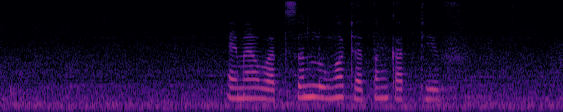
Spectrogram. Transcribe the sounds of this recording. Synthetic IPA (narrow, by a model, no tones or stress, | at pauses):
ʔemawat̪̚sənluŋɔɖ̥ä̤t̪əŋkaɖ̥ɪf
